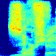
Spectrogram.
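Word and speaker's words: Saoirse: I was thinking Cerise Ronan. – Sorsha, I think it's pronounced. – Is that how you pronounce that? I'm so sorry. – I think it's actually pronounced Sorsha, but... – All right. – I may be mistaken, but I think that is the Celtic pronunciation.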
